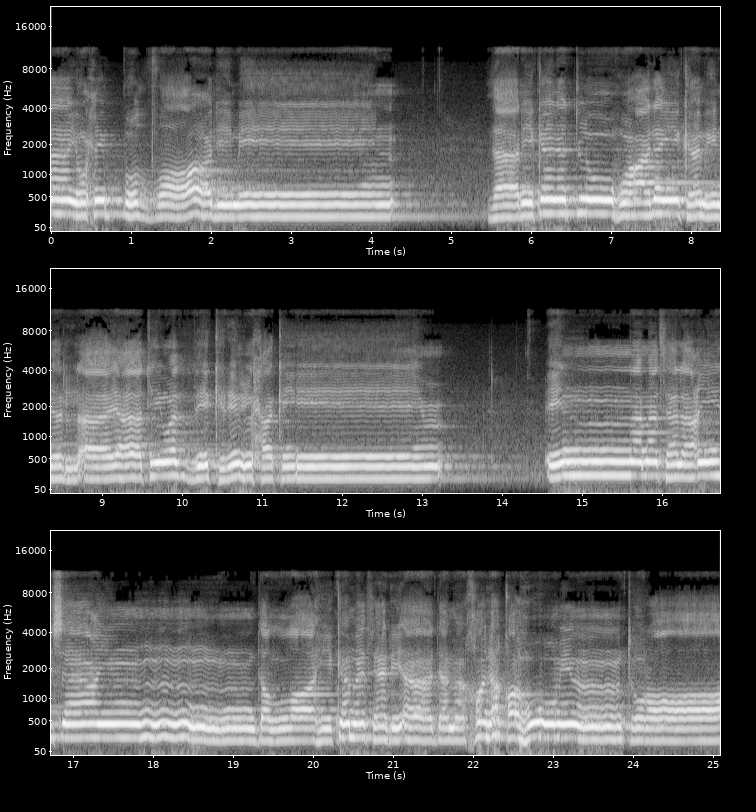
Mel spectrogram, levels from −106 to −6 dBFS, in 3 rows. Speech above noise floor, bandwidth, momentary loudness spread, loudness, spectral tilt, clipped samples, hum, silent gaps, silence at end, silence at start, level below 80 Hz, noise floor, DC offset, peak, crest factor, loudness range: 31 dB; 11.5 kHz; 5 LU; -16 LUFS; -6.5 dB/octave; under 0.1%; none; none; 0 s; 0 s; -56 dBFS; -46 dBFS; under 0.1%; -8 dBFS; 8 dB; 4 LU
